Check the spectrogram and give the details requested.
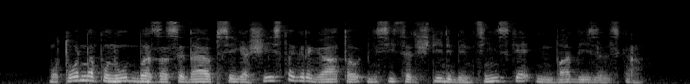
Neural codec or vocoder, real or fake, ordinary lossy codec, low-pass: none; real; AAC, 24 kbps; 19.8 kHz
